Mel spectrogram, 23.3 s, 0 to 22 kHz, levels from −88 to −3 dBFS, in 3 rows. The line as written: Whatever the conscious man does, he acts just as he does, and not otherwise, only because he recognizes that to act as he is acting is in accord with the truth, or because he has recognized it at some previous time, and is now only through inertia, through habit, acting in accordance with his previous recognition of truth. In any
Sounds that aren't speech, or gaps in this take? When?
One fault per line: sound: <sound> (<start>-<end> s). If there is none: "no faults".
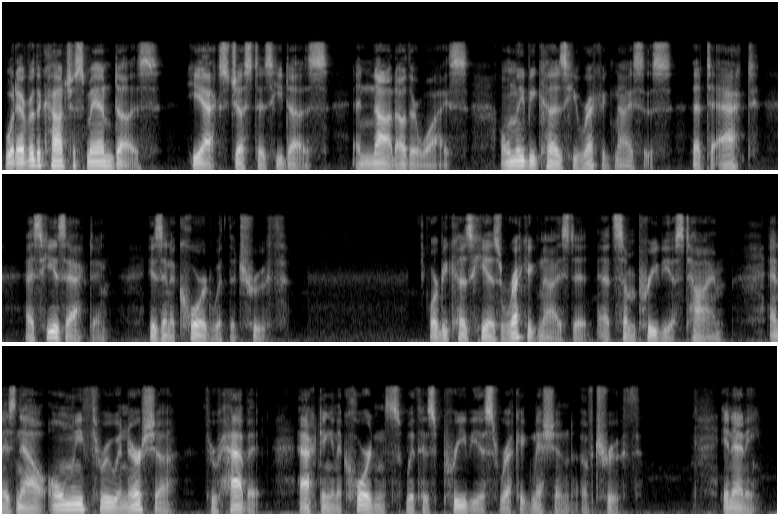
no faults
